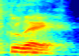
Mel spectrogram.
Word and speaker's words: Goulet: Oh, it's Goulet. Okay, so I was right.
